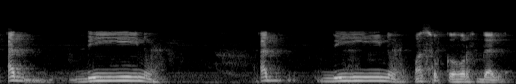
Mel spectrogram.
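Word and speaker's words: الدين: Nah, pada alif lam ini alnya tidak dibaca, tidak dianggap. Alif lamnya tidak dianggap, maka langsung membacanya pada huruf setelahnya, yaitu huruf dal. Intinya di sini biasanya diberikan tanda tasydid, tanda tasydidnya. Ada tanda tasydid itu. Nah, yang kecil itu tanda tasydid, maka langsung ditekan atau dimasukkan pada huruf setelahnya, yaitu membacanya ad-dinu.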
